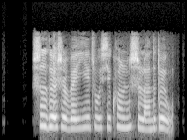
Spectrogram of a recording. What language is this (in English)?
Chinese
